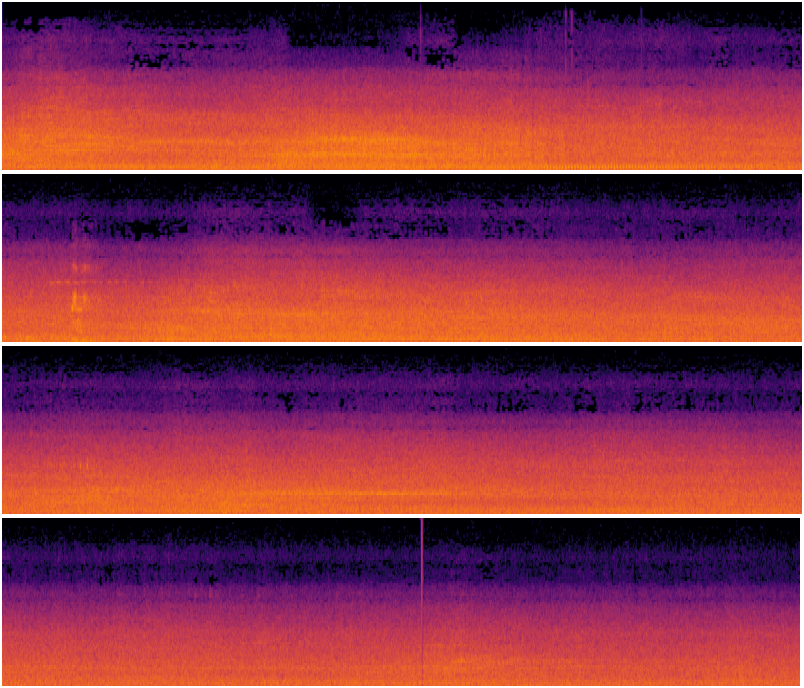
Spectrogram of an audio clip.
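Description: Steady road and wind noise from riding through dense city traffic, mostly motorbikes, with a brief louder sound about nine seconds in.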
